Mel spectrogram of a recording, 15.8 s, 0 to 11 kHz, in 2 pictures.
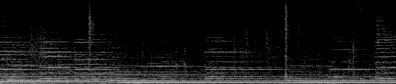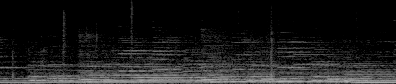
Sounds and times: playing the tapes 0:00.0 - 0:15.8

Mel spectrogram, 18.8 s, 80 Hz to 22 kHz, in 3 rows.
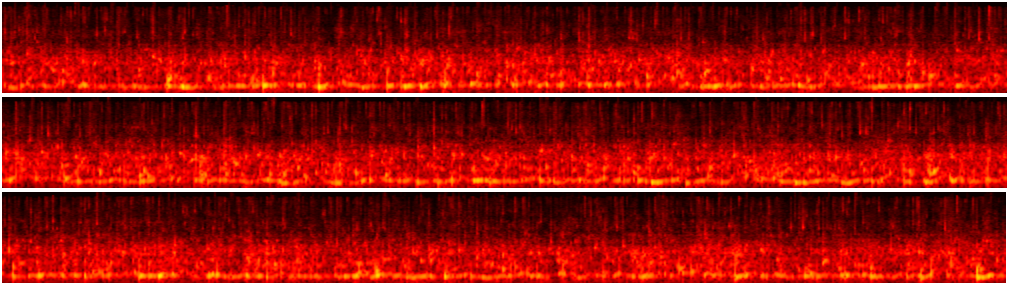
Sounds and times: water stream is busting in a pipe 0:00.0 - 0:18.8

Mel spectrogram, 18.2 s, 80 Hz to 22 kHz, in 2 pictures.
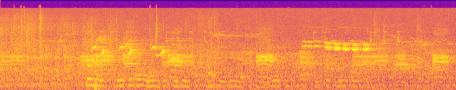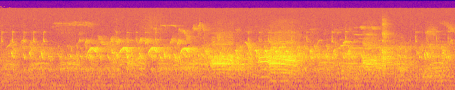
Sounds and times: Crows 0:00.0 - 0:04.3
other birds squawking 0:00.0 - 0:04.3
Crows 0:05.0 - 0:09.1
other birds squawking 0:05.0 - 0:09.1
Crows 0:09.7 - 0:12.2
Crows 0:12.8 - 0:18.2
other birds squawking 0:12.9 - 0:15.7

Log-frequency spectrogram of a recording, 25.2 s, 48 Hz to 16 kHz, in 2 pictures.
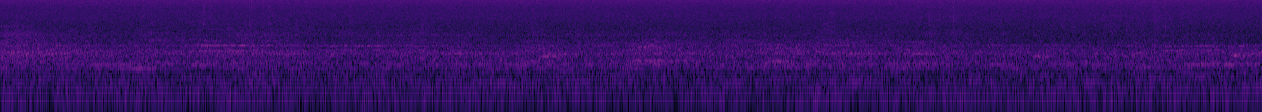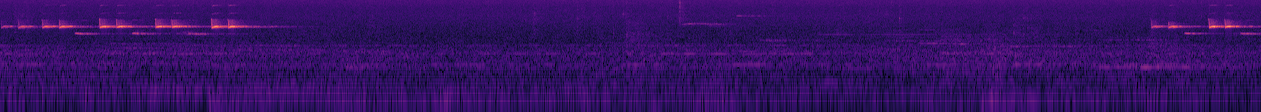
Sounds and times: city sounds from afar 0:00.0 - 0:25.2
distant church bells 0:00.0 - 0:06.1
sounds of nearby market 0:00.0 - 0:25.2
distant church bells 0:09.7 - 0:25.2
solitude bird 0:24.2 - 0:25.2

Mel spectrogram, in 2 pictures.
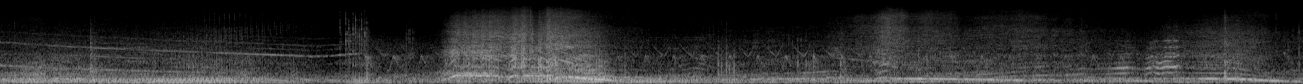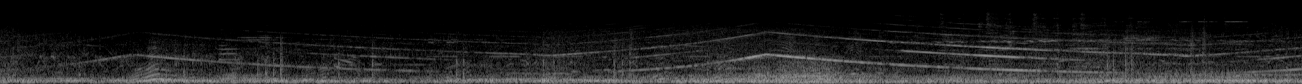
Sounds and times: crowds cheering the bikers 0:00.1 - 0:26.0

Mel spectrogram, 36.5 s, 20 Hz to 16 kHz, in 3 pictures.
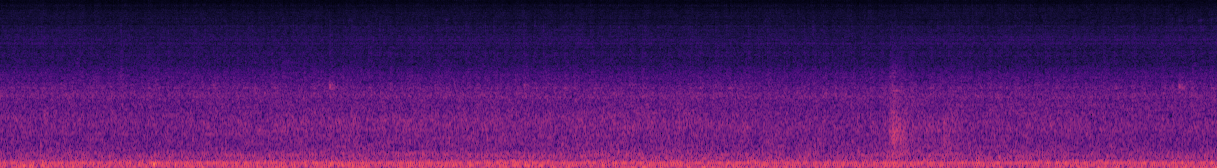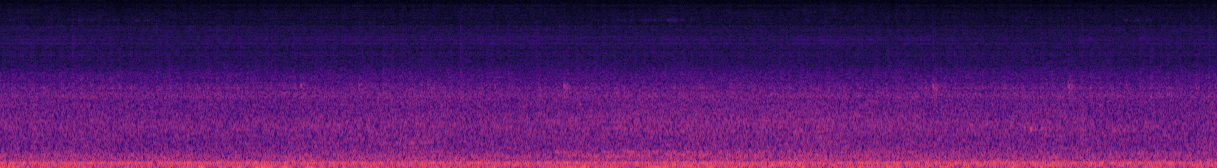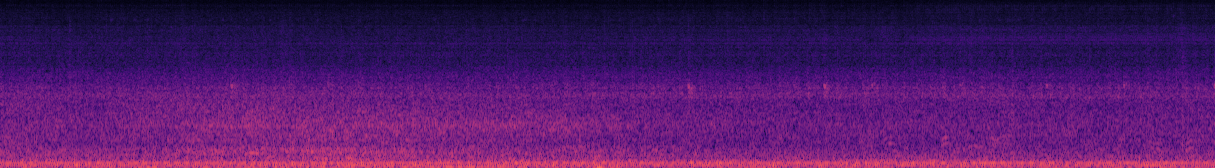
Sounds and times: sounds from the street 0:00.0 - 0:36.4

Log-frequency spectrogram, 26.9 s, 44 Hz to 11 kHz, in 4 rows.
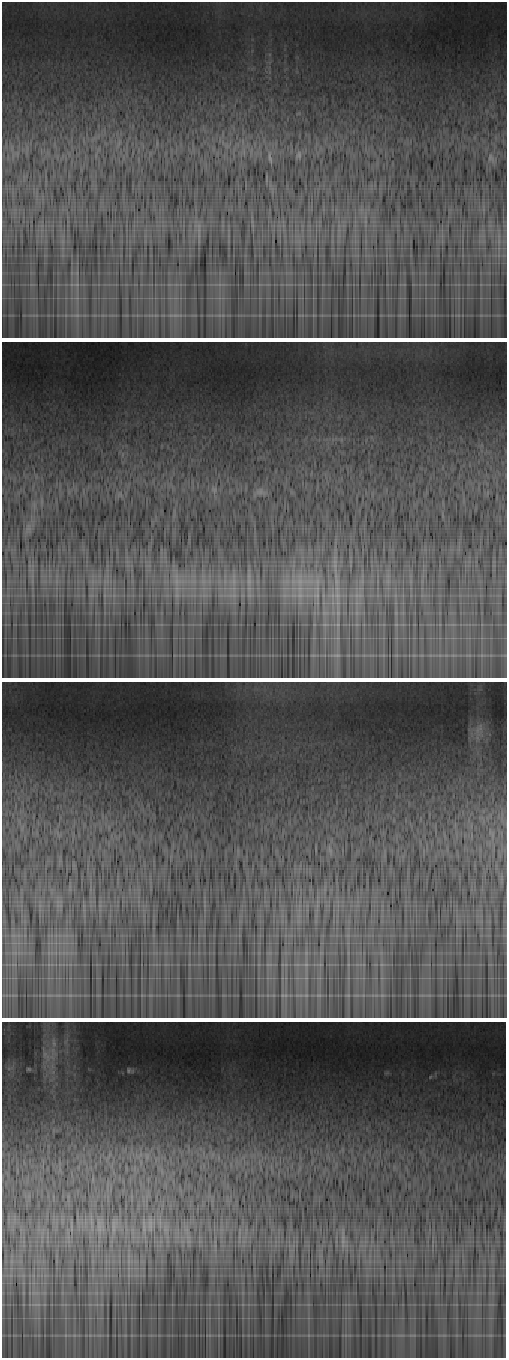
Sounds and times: Traffic Sound 0:00.3 - 0:26.9

